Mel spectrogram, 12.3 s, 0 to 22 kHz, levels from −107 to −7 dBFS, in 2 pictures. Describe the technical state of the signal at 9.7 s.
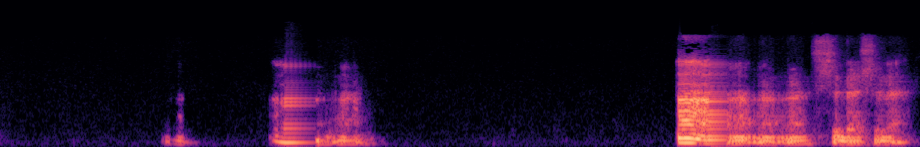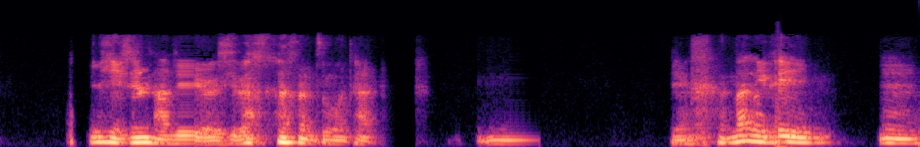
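At 9.7 s the signal sits inside a gap running from 9.55 to 9.76 s, most likely a long network dropout. For about 0.2 s no fresh speech arrives; the receiver stretches the last sound into a buzzy, fading continuation for nearly the whole span, with no true silence, and then the speech resumes without the lost part. A short packet-loss glitch would be a brief click, and a mute would drop straight to silence rather than leave this smeared tail.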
